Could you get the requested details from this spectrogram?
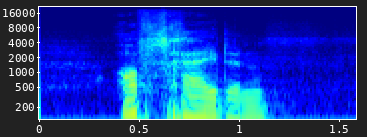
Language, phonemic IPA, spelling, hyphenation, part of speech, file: Dutch, /ˈɑfsxɛi̯də(n)/, afscheiden, af‧schei‧den, verb, Nl-afscheiden.ogg
- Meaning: 1. to separate 2. to secrete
